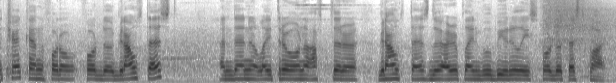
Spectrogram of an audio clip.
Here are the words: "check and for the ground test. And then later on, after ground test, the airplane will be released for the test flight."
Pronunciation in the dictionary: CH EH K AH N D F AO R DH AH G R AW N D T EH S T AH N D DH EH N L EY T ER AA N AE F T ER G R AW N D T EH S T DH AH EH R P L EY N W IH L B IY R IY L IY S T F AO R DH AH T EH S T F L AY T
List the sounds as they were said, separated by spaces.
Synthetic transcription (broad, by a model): CH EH K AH N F F AO R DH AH G R AW N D T EH S T AH N D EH N L EY T ER AA N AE F T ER G R AW N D T EH S T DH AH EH R P L EY N W IH L B IY R IY L IY S T F AO R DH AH T EH S T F L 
